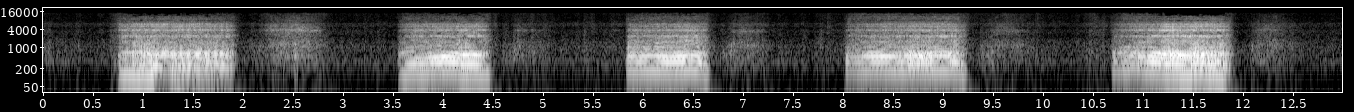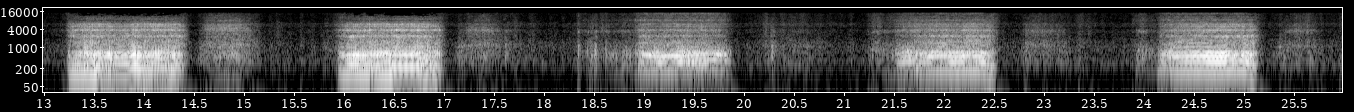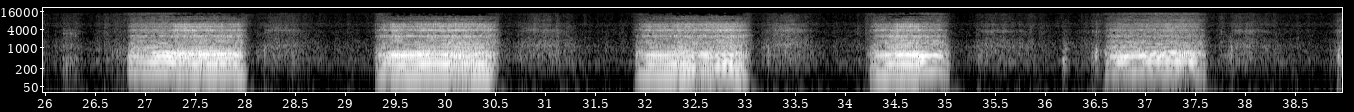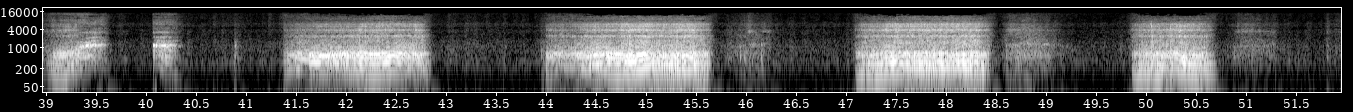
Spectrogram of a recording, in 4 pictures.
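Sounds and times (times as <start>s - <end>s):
woman snoring: 0.7s - 2.0s, 3.5s - 4.6s, 5.8s - 6.8s, 8.0s - 9.3s, 10.7s - 12.0s, 13.2s - 15.0s, 15.9s - 17.1s, 18.4s - 19.9s, 21.3s - 22.6s, 23.9s - 25.2s, 26.8s - 28.1s, 29.3s - 30.6s, 31.9s - 33.1s, 34.2s - 35.1s, 36.5s - 37.7s, 38.9s - 40.4s, 41.4s - 42.9s, 43.9s - 46.2s, 47.1s - 48.6s, 49.8s - 50.8s.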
